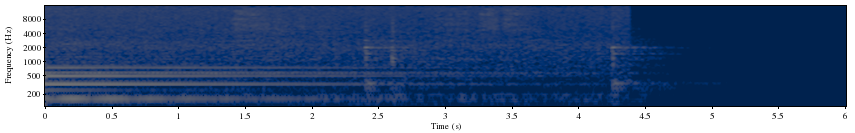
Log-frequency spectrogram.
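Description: A handpan rings with soft, bell-like notes that slowly fade away.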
